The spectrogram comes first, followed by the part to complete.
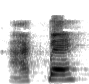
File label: "thanks", Ewe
